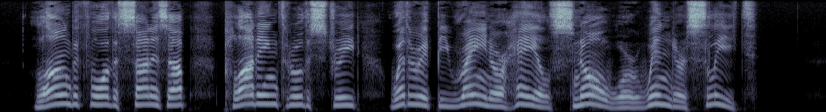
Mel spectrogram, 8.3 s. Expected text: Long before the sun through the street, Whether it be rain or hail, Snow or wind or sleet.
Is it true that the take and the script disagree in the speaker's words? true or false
true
